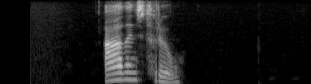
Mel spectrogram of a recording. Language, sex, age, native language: Icelandic, female, 40-49, Icelandic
